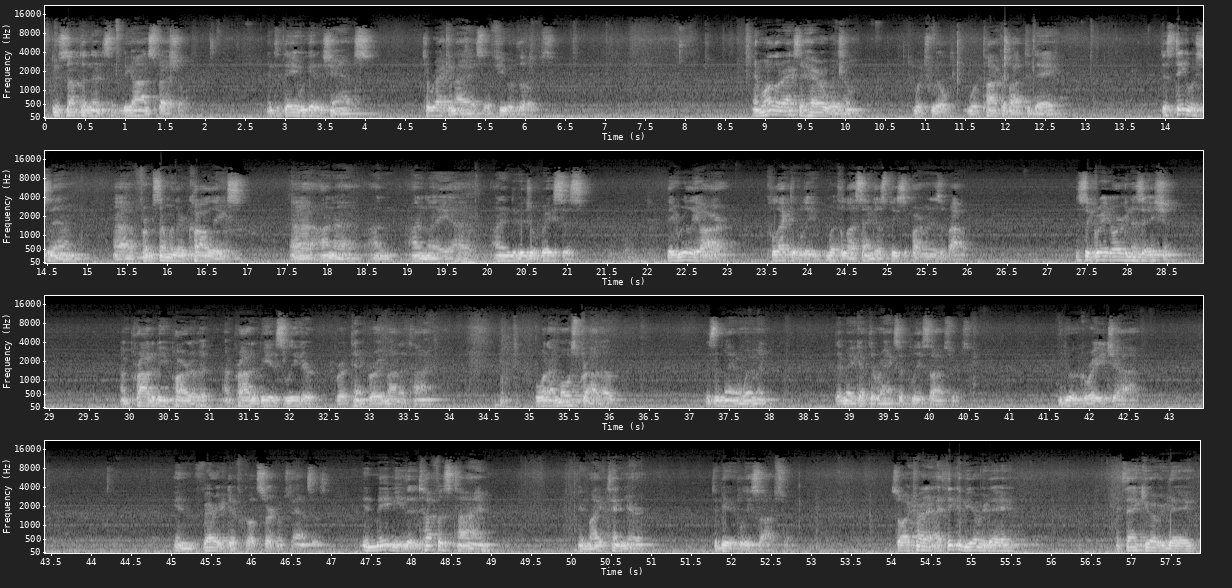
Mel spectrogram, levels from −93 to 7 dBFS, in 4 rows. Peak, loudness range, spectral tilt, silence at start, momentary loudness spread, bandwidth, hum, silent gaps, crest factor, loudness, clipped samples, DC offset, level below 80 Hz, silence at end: 0 dBFS; 4 LU; -5.5 dB/octave; 0 s; 21 LU; 13 kHz; none; none; 16 dB; -15 LUFS; under 0.1%; under 0.1%; -32 dBFS; 0 s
